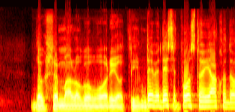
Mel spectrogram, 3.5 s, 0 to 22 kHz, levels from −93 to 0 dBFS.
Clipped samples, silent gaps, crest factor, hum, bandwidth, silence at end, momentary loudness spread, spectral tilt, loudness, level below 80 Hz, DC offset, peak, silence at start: 0.9%; none; 12 dB; none; 15.5 kHz; 0 s; 4 LU; -6.5 dB/octave; -12 LUFS; -36 dBFS; under 0.1%; 0 dBFS; 0.45 s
